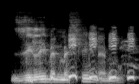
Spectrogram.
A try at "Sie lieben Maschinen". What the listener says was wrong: You just have to turn that S in Maschinen into a Sh. Sie lieben Maschinen.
